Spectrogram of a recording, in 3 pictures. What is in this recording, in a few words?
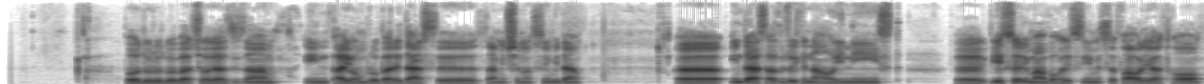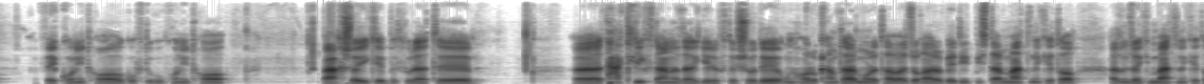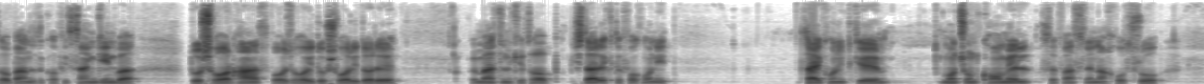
voice msg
